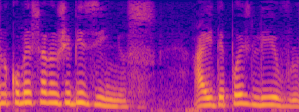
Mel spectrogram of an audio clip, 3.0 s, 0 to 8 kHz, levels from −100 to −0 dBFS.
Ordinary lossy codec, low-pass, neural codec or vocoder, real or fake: none; none; none; real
